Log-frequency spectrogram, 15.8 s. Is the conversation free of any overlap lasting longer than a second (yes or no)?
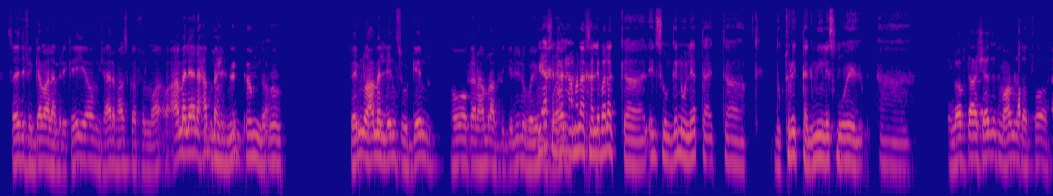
yes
